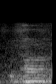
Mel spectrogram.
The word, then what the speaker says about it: Lepanov: Now, he was given the opportunity by his friend Igor Lepanov. Is that the proper way of pronouncing it? Yes. Lepanov. Yeah.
